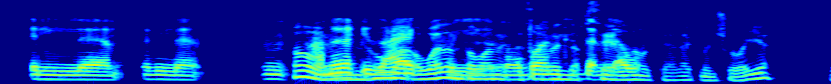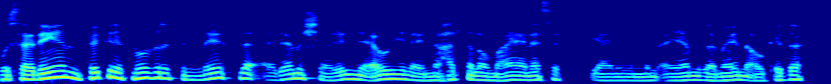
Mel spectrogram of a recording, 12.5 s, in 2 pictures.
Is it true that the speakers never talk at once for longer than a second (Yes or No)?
No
